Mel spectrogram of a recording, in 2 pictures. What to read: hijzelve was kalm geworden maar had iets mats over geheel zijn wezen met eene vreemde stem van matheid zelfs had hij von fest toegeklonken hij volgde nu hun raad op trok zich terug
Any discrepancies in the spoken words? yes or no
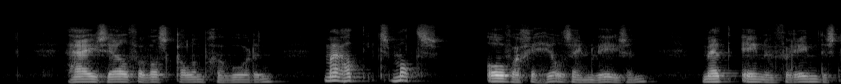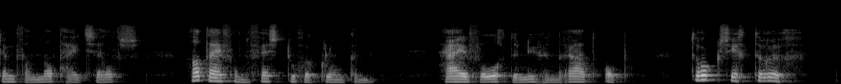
no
